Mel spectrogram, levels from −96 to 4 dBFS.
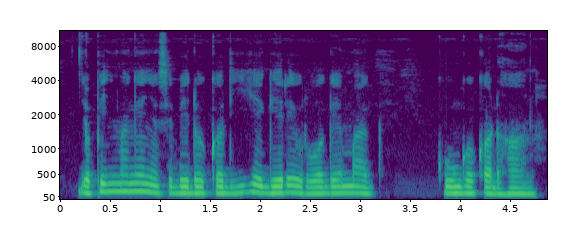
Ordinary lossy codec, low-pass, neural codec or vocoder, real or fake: none; none; none; real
